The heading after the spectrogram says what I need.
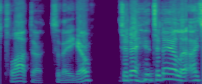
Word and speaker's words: Plata: And do you think the Lamborghini could also be, Have I been pronouncing that wrong? I don't know. Well, Jesse has actually corrected us. It's Plata.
